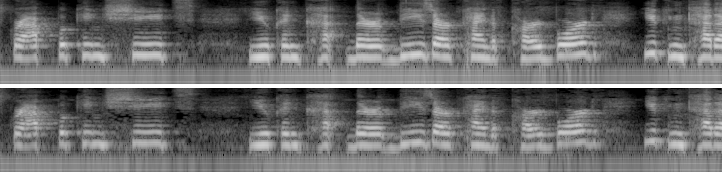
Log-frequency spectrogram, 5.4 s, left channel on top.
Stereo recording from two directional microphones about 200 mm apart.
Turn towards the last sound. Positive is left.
turn(degrees=50)  # may be behind; listen again after turning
